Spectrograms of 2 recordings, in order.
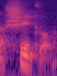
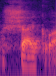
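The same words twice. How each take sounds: First: Shiko said SHEE-ko, with an "ee"; SHEE-ko pronunciation. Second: Shiko said SHY-ko, with a long "i"; SHY-ko pronunciation. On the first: Lifter unsure of a program's name, Shiko as SHEE-ko. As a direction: say Shiko with first syllable like "she", softly. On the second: Lifter offers another guess at the name, Shiko as SHY-ko. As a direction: say Shiko with first syllable like "shy", softly. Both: Real, not acted. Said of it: "don't know how to fucking pronounce it".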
